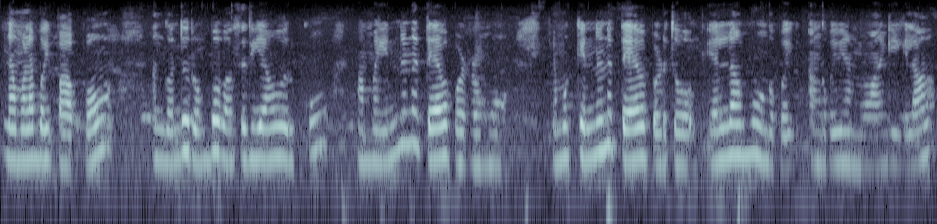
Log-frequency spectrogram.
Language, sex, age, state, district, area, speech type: Tamil, female, 30-45, Tamil Nadu, Tiruvarur, rural, spontaneous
